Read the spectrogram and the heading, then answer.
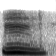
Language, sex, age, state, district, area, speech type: Tamil, female, 60+, Tamil Nadu, Tenkasi, urban, conversation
